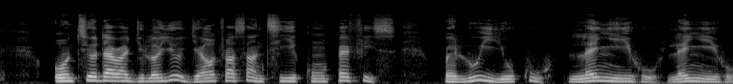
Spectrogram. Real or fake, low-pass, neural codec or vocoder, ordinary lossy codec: real; 10.8 kHz; none; none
